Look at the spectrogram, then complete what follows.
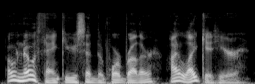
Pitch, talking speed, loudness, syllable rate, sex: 110 Hz, 280 wpm, -16 LUFS, 6.0 syllables/s, male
